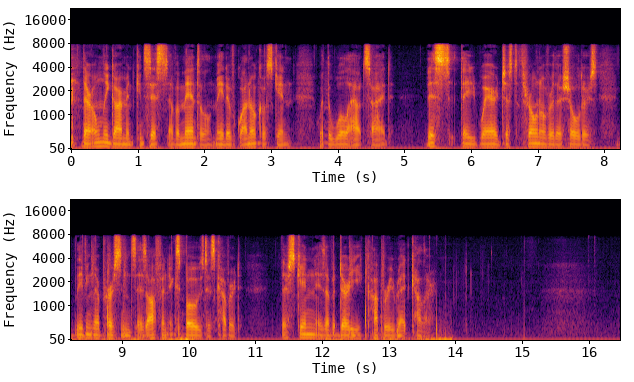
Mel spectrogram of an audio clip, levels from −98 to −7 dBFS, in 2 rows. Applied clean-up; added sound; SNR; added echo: neural separator model SepFormer DNS4.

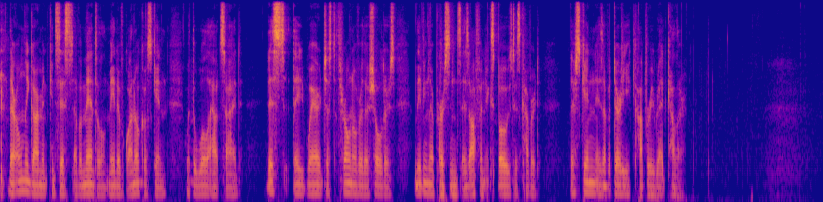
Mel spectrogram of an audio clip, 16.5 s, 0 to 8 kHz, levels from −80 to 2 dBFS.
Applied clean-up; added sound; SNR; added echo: neural mask model Resemble Enhance denoiser.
